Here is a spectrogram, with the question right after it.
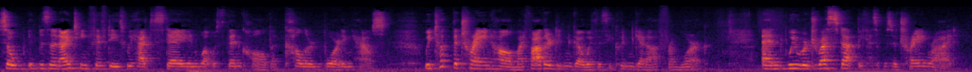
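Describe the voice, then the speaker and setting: A woman speaks at a fairly low pitch for a woman. Her pitch varies in an ordinary way, and the room echo is audible. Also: moderate pace, big swings in loudness. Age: 50s. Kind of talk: documentary interview.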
